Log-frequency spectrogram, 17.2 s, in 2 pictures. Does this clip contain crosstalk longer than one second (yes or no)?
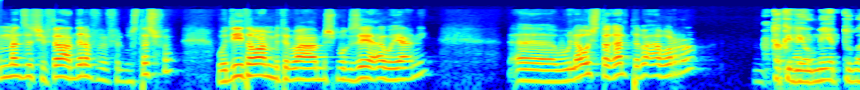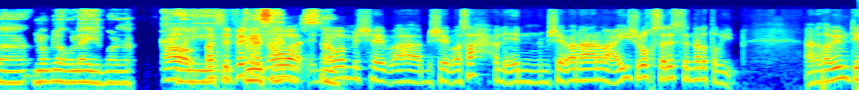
yes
